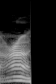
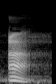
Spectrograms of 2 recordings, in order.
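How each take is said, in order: First: It starts with a tight throat sound. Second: It starts with a plain glottal stop. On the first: The speaker calls it right. "Yang benar a" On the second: The speaker calls it wrong. "kebanyakan kita mengucapkannya dengan hamzah"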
